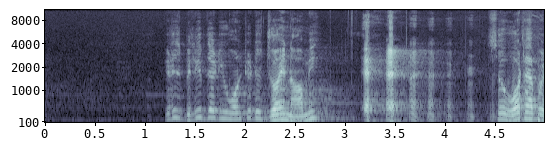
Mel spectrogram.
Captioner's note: Sadhguru laughs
